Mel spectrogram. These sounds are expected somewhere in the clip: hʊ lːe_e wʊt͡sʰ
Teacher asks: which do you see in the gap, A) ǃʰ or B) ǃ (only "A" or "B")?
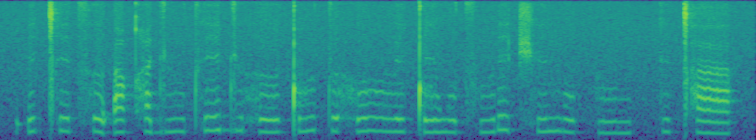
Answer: B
